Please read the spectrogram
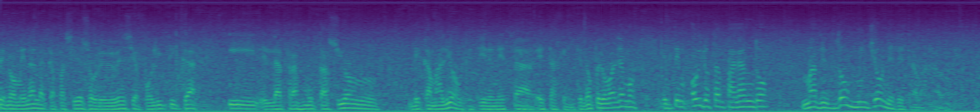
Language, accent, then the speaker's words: Spanish; Río Cuarto, Córdoba, Argentina; Yo soy de Río Cuarto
